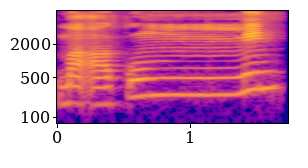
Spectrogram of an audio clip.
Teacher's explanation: میم ساکن کو تھوڑی دیر منہ میں رکھنا ہے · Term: ادغام شفوی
